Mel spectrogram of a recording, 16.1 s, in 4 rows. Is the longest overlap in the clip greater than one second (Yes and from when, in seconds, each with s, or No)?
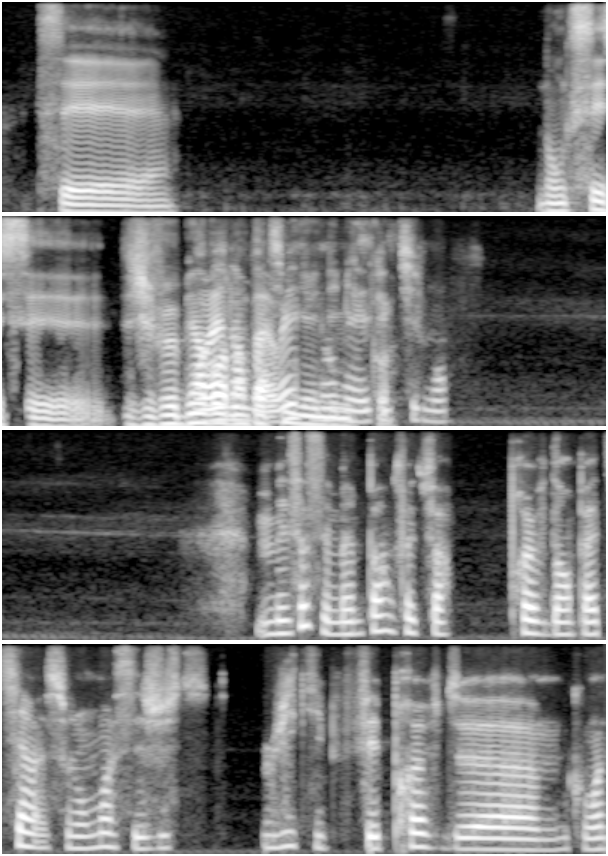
Yes, from 5.3 s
